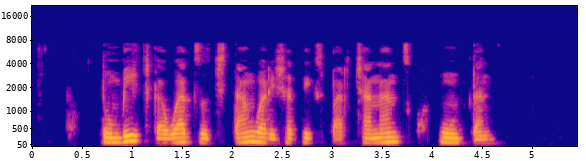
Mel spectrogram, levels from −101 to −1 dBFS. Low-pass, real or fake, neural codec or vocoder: 7.2 kHz; real; none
